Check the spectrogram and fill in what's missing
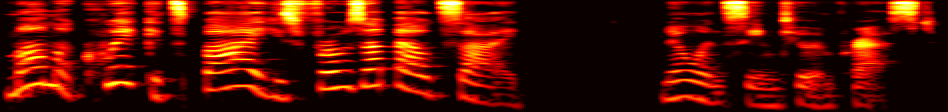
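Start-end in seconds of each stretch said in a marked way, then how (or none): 0.0-2.6 high, urgent plea; breathless-sounding alarm, lightly acted; urgent child. A narrator's reading. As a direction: call Mama in a high, pressing voice. Child bursting in for help.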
